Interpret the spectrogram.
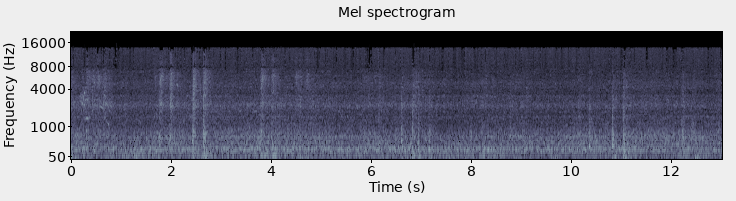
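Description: Train running along the track: a steady rumble with occasional clacks from the wheels.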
